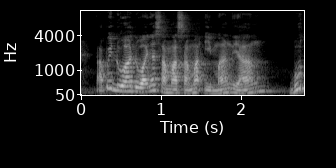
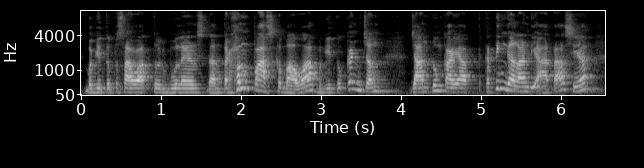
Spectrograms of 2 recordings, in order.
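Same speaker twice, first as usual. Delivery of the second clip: ordinary talk, nothing marked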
